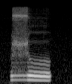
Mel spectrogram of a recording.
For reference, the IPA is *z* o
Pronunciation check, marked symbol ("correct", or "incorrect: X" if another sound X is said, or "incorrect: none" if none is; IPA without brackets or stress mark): incorrect: ɮ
